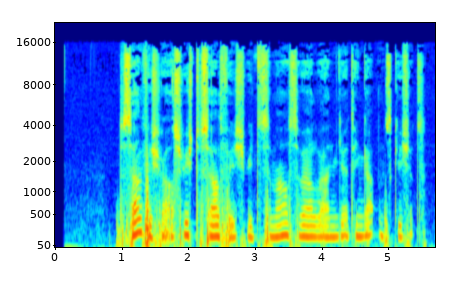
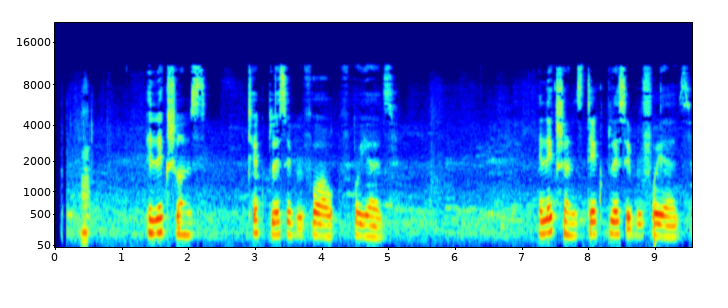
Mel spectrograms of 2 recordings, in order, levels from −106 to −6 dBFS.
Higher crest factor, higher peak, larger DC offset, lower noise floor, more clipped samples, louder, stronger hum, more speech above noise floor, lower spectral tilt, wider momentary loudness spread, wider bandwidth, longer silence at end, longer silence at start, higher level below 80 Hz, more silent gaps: about the same, 18 dB vs 18 dB; about the same, -14 dBFS vs -14 dBFS; neither; first, -64 dBFS vs -59 dBFS; neither; about the same, -31 LUFS vs -30 LUFS; neither; first, 33 dB vs 29 dB; about the same, -4.5 dB/octave vs -5 dB/octave; second, 9 LU vs 13 LU; first, 16 kHz vs 11.5 kHz; about the same, 0.15 s vs 0.05 s; about the same, 0.15 s vs 0.15 s; first, -48 dBFS vs -72 dBFS; neither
